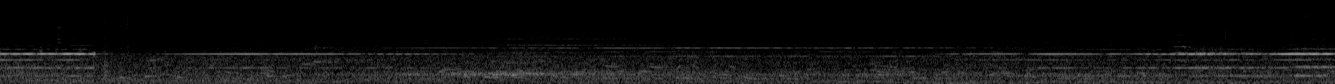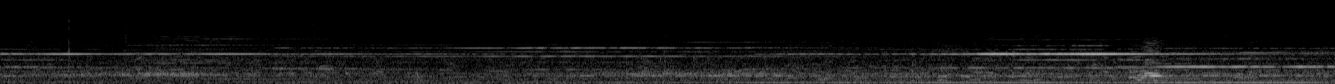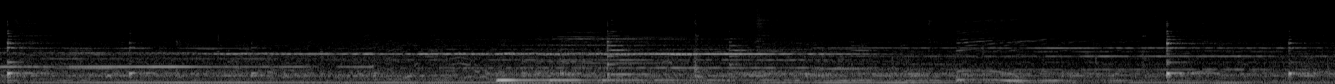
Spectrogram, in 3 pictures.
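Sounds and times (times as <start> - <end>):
ambient synthesizer music: 0.0 - 40.0
low hum: 20.5 - 40.0
deep low note: 24.5 - 39.8.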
